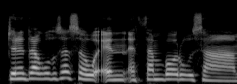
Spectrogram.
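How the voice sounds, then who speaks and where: Her voice is fairly high and smooth: a young woman, a music production student with a Cypriot Greek accent, answering interview questions in a casual manner. She hesitates, leans on many fillers, and mixes in English words, and the studio-quality recording has no room sound.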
